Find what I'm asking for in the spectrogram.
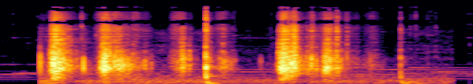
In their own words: দেখেছেন কেমন ঝনঝন শব্দ হচ্ছে। ভেতরেও শুকিয়েছে শুটকি গুলো।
